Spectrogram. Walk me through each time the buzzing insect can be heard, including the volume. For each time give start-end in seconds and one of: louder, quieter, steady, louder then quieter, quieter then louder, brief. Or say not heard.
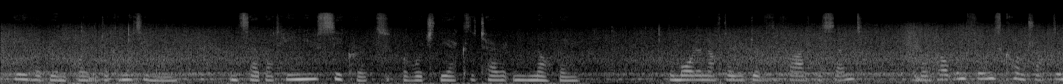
0.0-10.6 quieter then louder.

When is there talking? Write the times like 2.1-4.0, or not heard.
0.0-5.9, 6.6-10.6.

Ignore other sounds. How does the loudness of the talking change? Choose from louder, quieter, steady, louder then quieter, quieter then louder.
steady.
